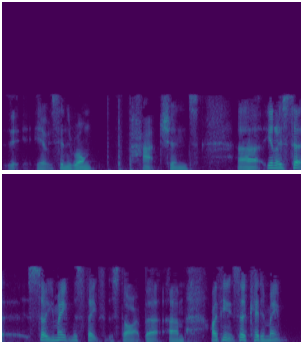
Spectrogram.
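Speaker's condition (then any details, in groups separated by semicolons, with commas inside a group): Stammer, mild; small stammer that comes and goes, once held back public speaking, now speaks on stage; stammered a tiny bit early on, stammered a bit again mid-interview; small stutter, sometimes gets stuck on words; repeated sounds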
